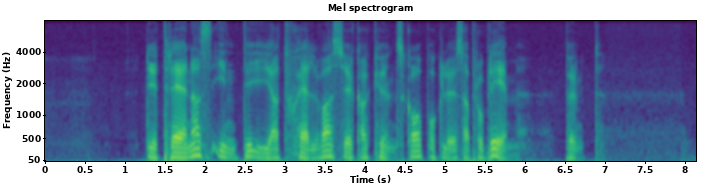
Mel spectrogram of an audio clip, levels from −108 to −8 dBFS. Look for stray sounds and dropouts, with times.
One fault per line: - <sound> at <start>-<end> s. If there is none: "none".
none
